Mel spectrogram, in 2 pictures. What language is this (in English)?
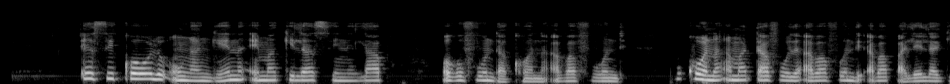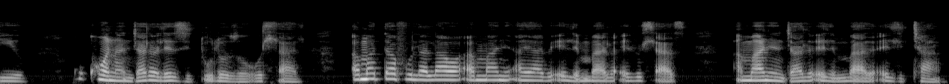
North Ndebele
